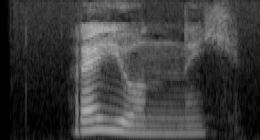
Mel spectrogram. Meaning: district; regional
- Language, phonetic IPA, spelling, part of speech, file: Russian, [rɐˈjɵnːɨj], районный, adjective, Ru-районный.ogg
